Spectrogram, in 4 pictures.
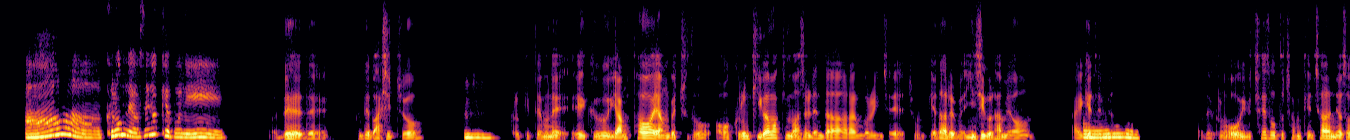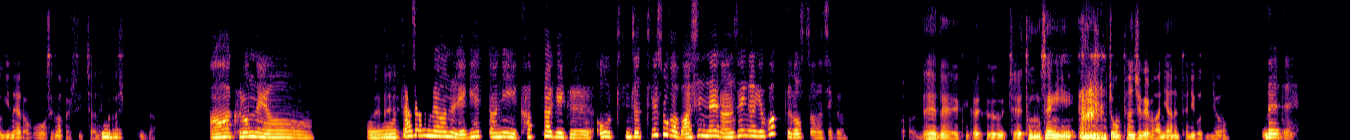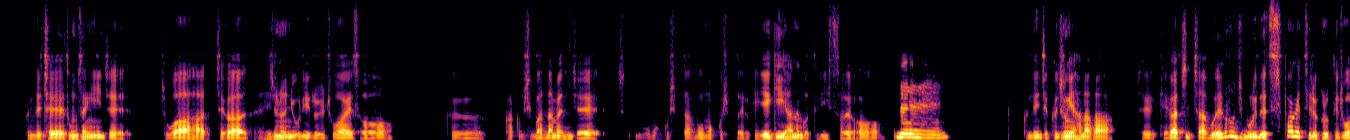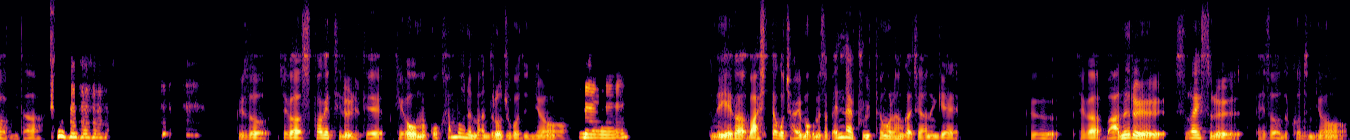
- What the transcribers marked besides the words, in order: other background noise; laugh; throat clearing; tapping; laugh
- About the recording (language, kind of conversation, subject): Korean, podcast, 채소를 더 많이 먹게 만드는 꿀팁이 있나요?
